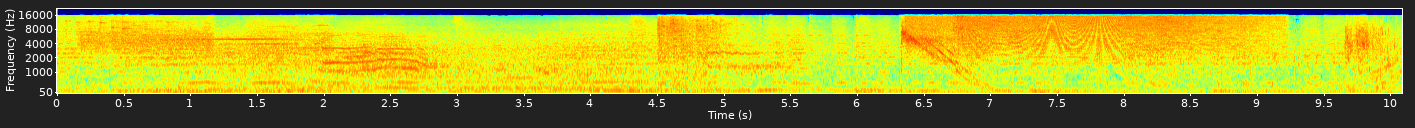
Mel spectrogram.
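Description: Cartoon action soundtrack: a music bed under chase sound effects. About six seconds in, a laser zap falls in pitch, and a crashing blast of the beam hitting a brick wall runs for about three seconds before it stops.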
